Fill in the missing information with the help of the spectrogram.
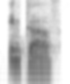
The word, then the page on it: incurve: Indian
